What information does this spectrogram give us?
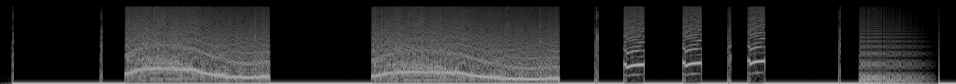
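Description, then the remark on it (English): Two long, loud dinosaur roars from a game in which two dinosaurs fight and roar in each other's faces, with a rough, wavering growl, followed by a rapid string of short, sharp shrieks and a final burst of harsh noise, with no talking. “And you just sit there and you roar in each other's faces, and I'll put in roar so you can hear all that stuff too.”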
